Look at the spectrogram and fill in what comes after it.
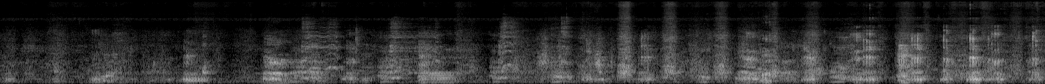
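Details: A pig grunts and snorts almost continuously, producing dense, rasping low sounds broken by sharper clicks and snuffles that grow louder toward the end.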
